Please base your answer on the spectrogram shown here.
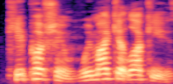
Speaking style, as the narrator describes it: Xavier gasped between coughing fits

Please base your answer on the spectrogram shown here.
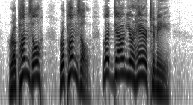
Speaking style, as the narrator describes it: the sorceress called out

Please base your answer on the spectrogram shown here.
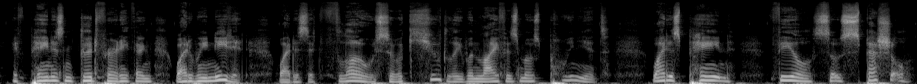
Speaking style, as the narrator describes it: Turner gasped

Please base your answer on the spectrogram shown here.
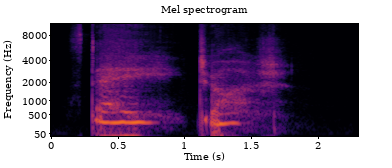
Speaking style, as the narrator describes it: the voice commanded

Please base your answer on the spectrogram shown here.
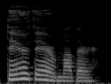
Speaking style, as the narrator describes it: he said hastily

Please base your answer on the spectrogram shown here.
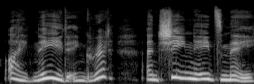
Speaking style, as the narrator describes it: he said with a quaver in his voice

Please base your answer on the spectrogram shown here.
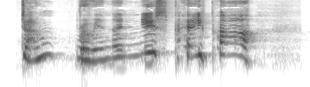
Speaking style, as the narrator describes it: Dig gasped out

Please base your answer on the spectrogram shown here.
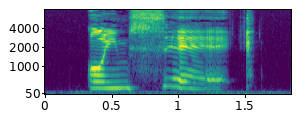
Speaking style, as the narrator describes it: moaned

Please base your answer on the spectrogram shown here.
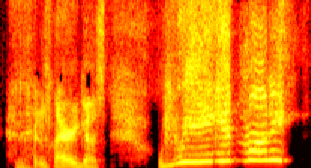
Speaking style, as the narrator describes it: He screams

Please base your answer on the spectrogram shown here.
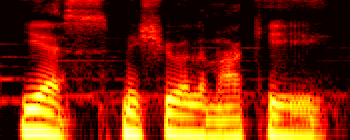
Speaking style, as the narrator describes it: said, dispassionately in her usual calm tone of a reasonable old woman

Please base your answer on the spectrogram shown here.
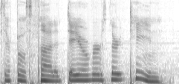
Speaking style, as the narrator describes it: Ivy said, shaking her head with a laugh

